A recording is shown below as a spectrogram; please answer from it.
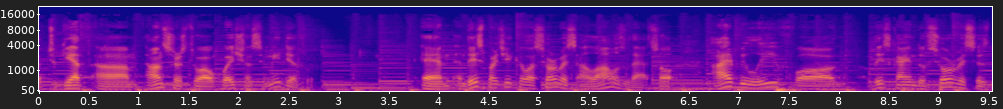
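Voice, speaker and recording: A man from Russia who speaks. He answers interview questions in halting English, with many restarts. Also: fairly low pitch. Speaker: guest, business founder.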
